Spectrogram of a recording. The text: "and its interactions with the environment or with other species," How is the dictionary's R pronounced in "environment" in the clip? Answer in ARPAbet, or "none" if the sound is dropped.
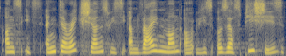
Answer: none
